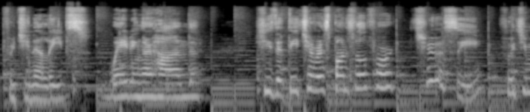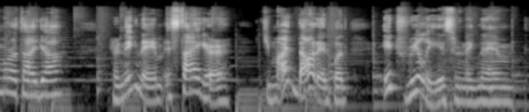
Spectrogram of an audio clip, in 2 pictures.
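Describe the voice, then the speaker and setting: A woman's voice: medium pitch, lively intonation, moderate pace, music in the background. A woman streaming a visual novel, narrating it aloud and breaking into amused, sweary casual commentary.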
